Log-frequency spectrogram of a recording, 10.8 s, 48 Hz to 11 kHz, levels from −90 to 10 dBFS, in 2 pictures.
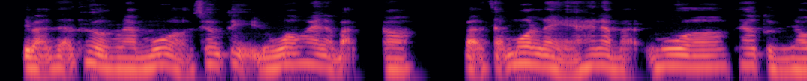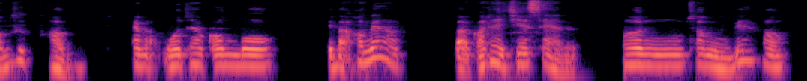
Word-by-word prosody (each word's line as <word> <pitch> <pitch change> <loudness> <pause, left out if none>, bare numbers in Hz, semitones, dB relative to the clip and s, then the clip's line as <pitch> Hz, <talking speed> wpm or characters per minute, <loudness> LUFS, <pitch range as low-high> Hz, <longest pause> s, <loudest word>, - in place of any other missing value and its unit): thì 130 - +8
bạn 120 - +2
sẽ - - 0
thường 140 -9 +1
là 115 -1 0
mua 140 +6 +3
ở 120 - -5
siêu 155 +2 -3
thị, - - -2
đúng 125 +5 +3
không? 155 +1 +1
Hay 155 -3 -1
là - - -2
bạn, - - -2 0.2
ờ, 110 -1 -2 0.4
bạn - - +3
sẽ - - 0
mua 160 +4 +4
lẻ 130 - +1
hay 130 +8 -2
là 140 - +2
bạn 115 -2 -7
mua 135 0 +3
theo 150 0 -2
từng 110 -4 -4
nhóm 110 +2 0
thực 190 - -1
phẩm? 120 -4 0 0.4
Hay 150 - +1
bạn 140 - -6
mua 140 +1 +4
theo 150 -1 -1
combo? 140 0 +3 0.5
Thì - - +2
bạn 125 - +1
không 175 - +1
biết 220 - +5
l - - -3 0.4
bạn - - +5
có - - +3
thể 170 -5 +2
chia 155 +3 -1
sẻ 145 -8 -1 0.4
hơn 140 -1 +3
cho 145 - -3
mình 125 -5 +2
biết - - 0
không? 135 -4 -1
140 Hz, 270 wpm, -25 LUFS, 125-150 Hz, 0.5 s, thì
